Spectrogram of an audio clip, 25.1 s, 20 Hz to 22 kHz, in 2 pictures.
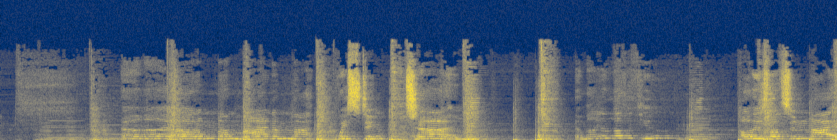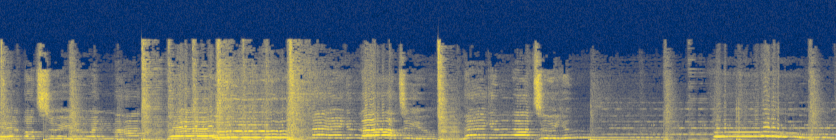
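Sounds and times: live band music: 0.1s - 1.8s, 3.6s - 6.2s, 7.0s - 8.5s, 10.3s - 17.4s, 19.1s - 19.5s, 21.4s - 25.0s.

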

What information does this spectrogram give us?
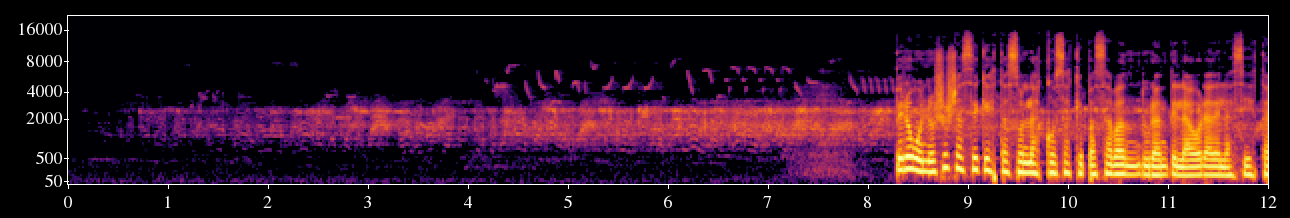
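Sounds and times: small birds chirping: 0.4s - 12.0s.

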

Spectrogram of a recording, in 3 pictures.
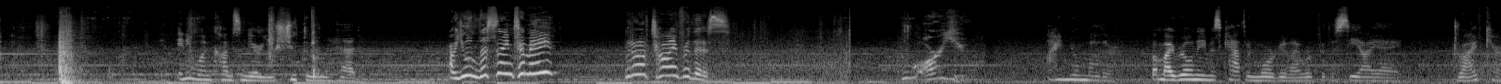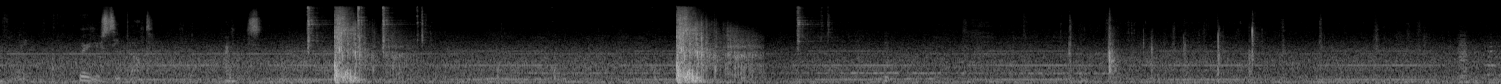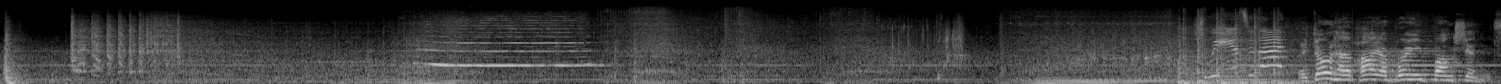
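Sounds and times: low rising engine note: 0.0s - 18.1s
car engine starting: 30.6s - 34.6s
loud horn tone: 34.0s - 39.3s, 42.3s - 45.0s.

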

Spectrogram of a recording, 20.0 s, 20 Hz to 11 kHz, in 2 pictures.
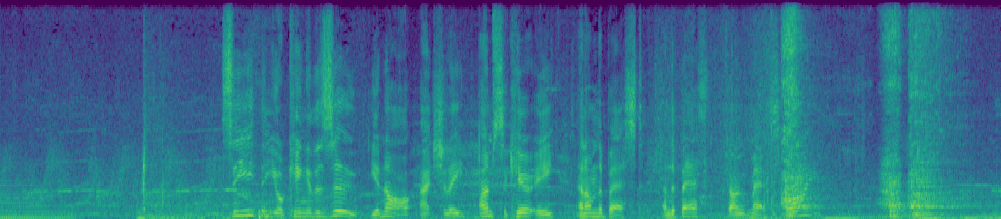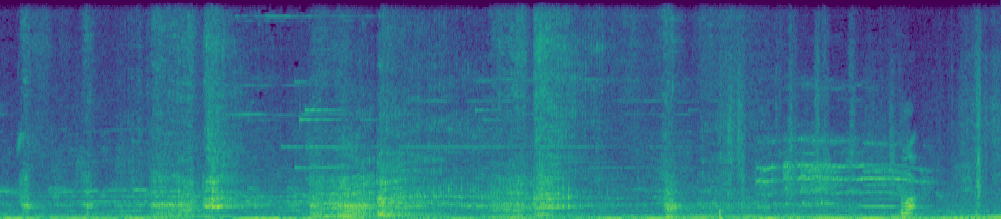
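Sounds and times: background music: 0.0s - 20.0s
lion roaring and growling: 7.8s - 17.6s.

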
